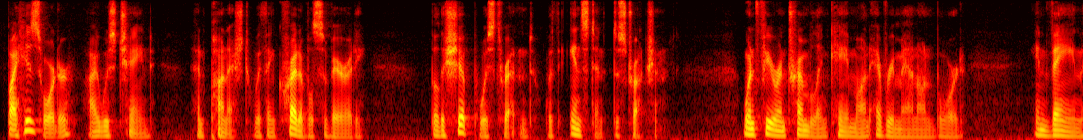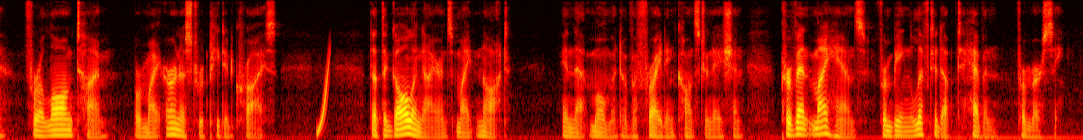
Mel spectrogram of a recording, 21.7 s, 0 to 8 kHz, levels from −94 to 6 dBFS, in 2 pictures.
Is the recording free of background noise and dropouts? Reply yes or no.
no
